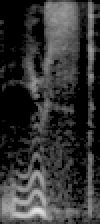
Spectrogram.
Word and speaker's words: used: listen to the pronunciation I said used with t sound used not used it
